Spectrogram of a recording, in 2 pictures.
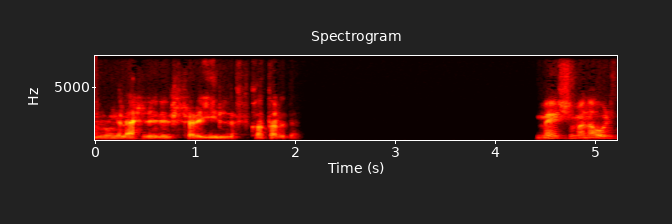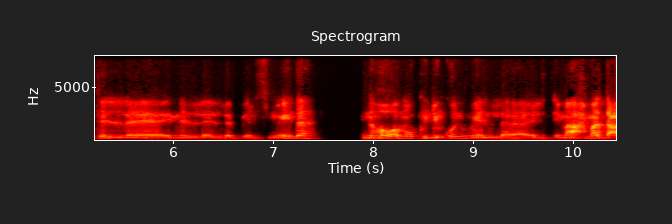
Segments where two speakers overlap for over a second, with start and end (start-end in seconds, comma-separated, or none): none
